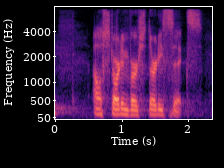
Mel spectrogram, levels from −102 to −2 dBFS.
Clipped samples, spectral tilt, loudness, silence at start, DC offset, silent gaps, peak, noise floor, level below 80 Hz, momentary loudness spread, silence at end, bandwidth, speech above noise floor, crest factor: under 0.1%; -5 dB/octave; -31 LUFS; 0 s; under 0.1%; none; -12 dBFS; -60 dBFS; -74 dBFS; 13 LU; 0.2 s; 7.6 kHz; 28 dB; 20 dB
